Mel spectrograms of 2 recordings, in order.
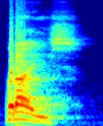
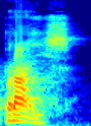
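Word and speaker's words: πραΰς: La palabra griega usada aquí es prais. Bueno, así es como se pronuncia, se escribe, es que se me ha olvidado poner la diapositiva de la palabra, pero se escribe praus, ¿no? Y se pronuncia prais.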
